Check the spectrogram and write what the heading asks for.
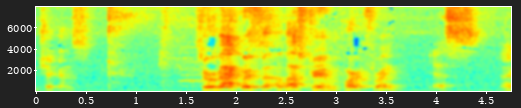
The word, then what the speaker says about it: Alustrium: the playground and chickens so we're back with lustrium part three yes I pronounced your uh band right you pronounced it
